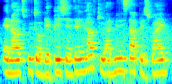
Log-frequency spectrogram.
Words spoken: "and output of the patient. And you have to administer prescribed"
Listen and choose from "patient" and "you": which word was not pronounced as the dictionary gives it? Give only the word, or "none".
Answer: none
